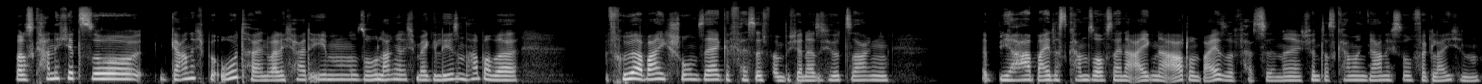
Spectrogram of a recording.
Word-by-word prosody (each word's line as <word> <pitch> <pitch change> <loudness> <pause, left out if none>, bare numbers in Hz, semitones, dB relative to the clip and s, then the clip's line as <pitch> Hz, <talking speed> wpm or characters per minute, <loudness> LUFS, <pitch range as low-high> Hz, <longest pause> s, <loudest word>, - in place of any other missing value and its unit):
Das 225 0 +3
kann 255 +1 0
ich 275 +1 -1
jetzt 275 - +3
so 255 -2 +6 0.3
gar 225 +3 +1
nicht 285 +1 -1
beurteilen, 205 - 0
weil 195 +1 +1
ich 205 +2 -4
halt 215 0 -2
eben 225 0 -2
so 215 0 0
lange 225 +1 +1
nicht 225 0 -6
mehr 210 - 0
gelesen 220 +3 0
habe, 260 -2 +1
aber 200 -2 +3 0.9
früher 245 -2 +6
war 240 +2 +7
ich 250 - -1
schon 230 0 -2
sehr 220 0 +2
gefesselt 205 -1 -2
von 180 -3 -4
Büchern. 185 +1 -3
Also, 185 0 -2
ich 205 - -13
würde 200 +1 -2
sagen, 200 0 -2 0.9
eb - - -8
ja, 205 +1 +2
beides 205 0 0
kann 200 +1 -4
so 205 - +1
auf 195 0 -1
seine 195 -2 -2
eigene 190 +1 -1
Art 215 - +2
und 195 -3 -3
Weise 200 -3 -1
fesseln, 175 0 -7
ne? 185 +1 -3
Ich 185 - -10
finde, 200 -1 -4
das 195 - -7
kann 200 0 -5
man 200 -1 -2
gar 195 0 -3
nicht 200 -1 -5
so 200 -1 -6
vergleichen. 180 -1 -6
205 Hz, 215 wpm, -19 LUFS, 195-225 Hz, 0.9 s, war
